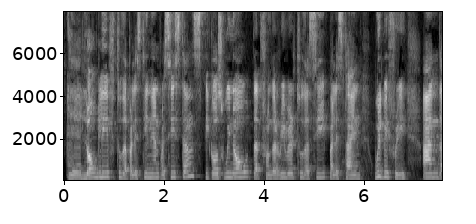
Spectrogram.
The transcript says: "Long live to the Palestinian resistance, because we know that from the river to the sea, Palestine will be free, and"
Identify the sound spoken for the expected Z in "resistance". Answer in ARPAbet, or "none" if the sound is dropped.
S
